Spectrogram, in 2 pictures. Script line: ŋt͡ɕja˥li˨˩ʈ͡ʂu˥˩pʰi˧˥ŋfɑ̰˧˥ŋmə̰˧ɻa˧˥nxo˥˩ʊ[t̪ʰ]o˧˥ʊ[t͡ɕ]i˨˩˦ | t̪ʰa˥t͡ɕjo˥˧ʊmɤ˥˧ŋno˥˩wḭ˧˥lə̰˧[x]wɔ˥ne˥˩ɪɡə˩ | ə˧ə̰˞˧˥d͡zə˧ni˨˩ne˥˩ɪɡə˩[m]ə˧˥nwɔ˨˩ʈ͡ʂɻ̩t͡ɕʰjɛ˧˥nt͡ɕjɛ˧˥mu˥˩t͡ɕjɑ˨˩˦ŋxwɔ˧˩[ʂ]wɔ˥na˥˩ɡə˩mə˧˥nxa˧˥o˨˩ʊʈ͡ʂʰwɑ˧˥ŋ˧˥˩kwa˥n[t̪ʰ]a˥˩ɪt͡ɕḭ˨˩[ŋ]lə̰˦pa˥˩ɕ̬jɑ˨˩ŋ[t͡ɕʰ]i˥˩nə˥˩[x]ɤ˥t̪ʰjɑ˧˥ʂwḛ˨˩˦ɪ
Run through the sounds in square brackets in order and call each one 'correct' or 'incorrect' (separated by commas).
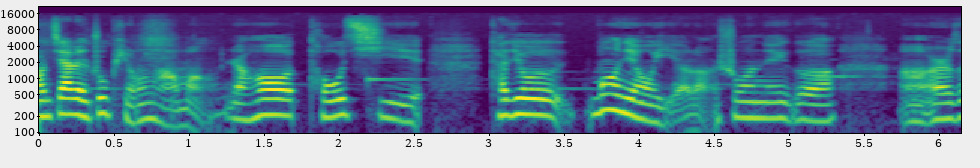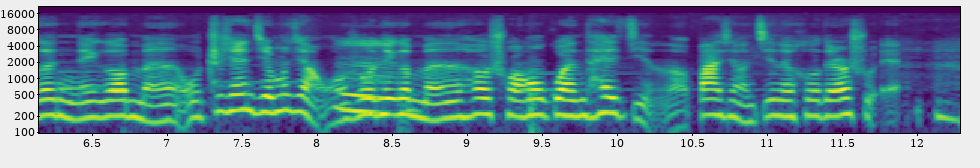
correct, incorrect, incorrect, correct, correct, correct, incorrect, incorrect, correct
